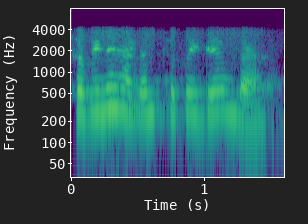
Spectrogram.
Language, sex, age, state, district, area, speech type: Bodo, female, 30-45, Assam, Chirang, urban, conversation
